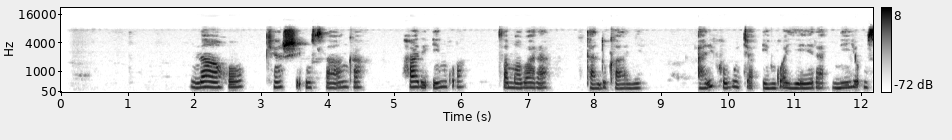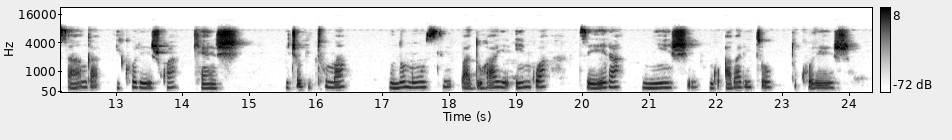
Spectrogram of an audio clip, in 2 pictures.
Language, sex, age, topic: Rundi, female, 25-35, education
